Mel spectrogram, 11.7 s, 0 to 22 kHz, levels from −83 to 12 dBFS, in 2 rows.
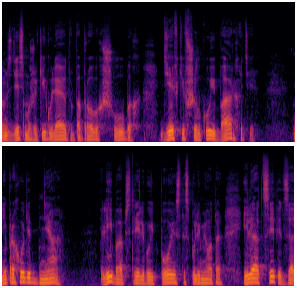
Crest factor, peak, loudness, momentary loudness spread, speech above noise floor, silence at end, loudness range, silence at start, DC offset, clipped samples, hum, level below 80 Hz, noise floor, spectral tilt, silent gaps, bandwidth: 18 dB; -6 dBFS; -23 LUFS; 12 LU; 38 dB; 0 s; 3 LU; 0 s; under 0.1%; under 0.1%; none; -48 dBFS; -60 dBFS; -7 dB/octave; none; 15 kHz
